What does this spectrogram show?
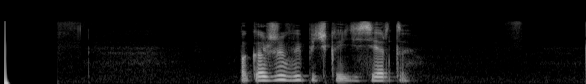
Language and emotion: Russian, neutral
